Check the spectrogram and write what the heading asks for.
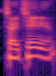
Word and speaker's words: Titania: Tatiana. Ultron. – Titania. – My bad. Tatiana. Yeah, that's spelled different. Ultron. I read the whole comic and called her Tatiana.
